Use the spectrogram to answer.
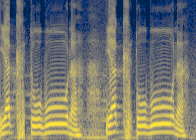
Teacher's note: Ak ak maka di sini yaktubuna yaktubuna dan panjangkan bu sepanjang dua harakat karena ia mad thabi'i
